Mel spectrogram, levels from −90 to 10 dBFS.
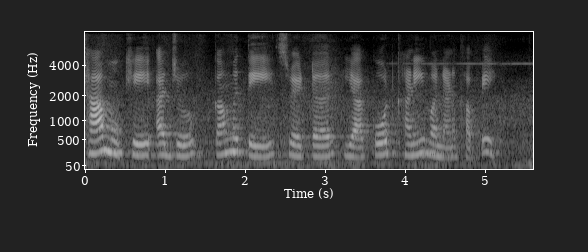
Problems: constant background noise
